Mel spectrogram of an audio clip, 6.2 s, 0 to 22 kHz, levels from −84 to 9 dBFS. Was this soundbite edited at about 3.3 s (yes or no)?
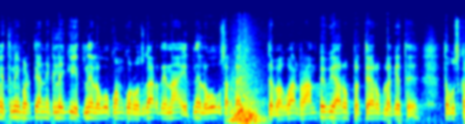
yes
